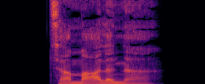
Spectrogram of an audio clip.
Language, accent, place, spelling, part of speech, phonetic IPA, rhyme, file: German, Germany, Berlin, zermahlener, adjective, [t͡sɛɐ̯ˈmaːlənɐ], -aːlənɐ, De-zermahlener.ogg
- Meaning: inflection of zermahlen: 1. strong/mixed nominative masculine singular 2. strong genitive/dative feminine singular 3. strong genitive plural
